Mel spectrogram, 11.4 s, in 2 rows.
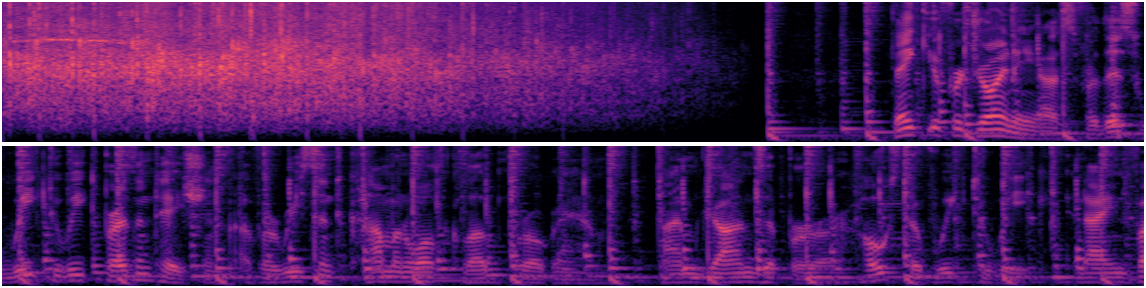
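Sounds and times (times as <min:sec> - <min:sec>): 
audience applause: 0:00.0 - 0:03.6
speech: 0:04.4 - 0:11.4.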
